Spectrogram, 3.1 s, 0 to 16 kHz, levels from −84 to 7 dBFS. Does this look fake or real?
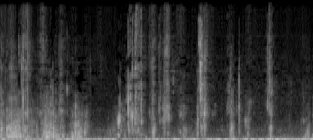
fake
